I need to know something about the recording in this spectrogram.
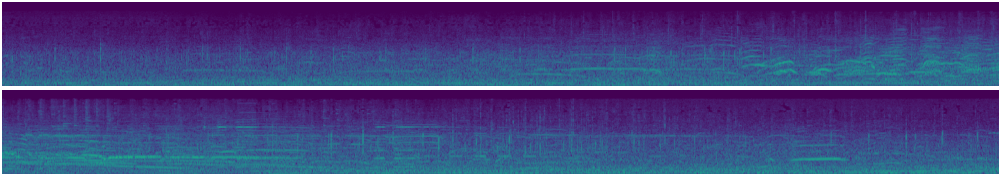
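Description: A crowd of spectators cheers and whistles outdoors.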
